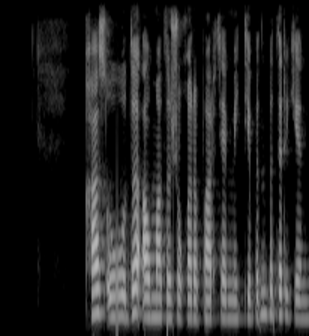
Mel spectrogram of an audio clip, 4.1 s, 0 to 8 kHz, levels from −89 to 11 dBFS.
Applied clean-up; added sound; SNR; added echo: none; none; none; none.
